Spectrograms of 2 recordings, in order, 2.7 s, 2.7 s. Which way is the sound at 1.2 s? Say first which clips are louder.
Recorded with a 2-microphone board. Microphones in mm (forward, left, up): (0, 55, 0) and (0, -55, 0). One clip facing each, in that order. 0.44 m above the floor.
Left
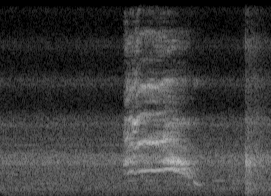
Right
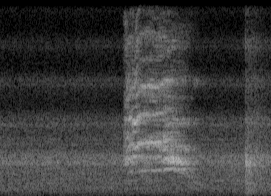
Left 4 dB; 50° left (ahead or behind).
